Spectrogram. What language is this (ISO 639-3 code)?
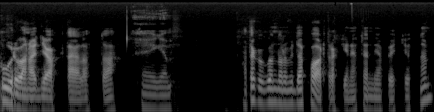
hun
